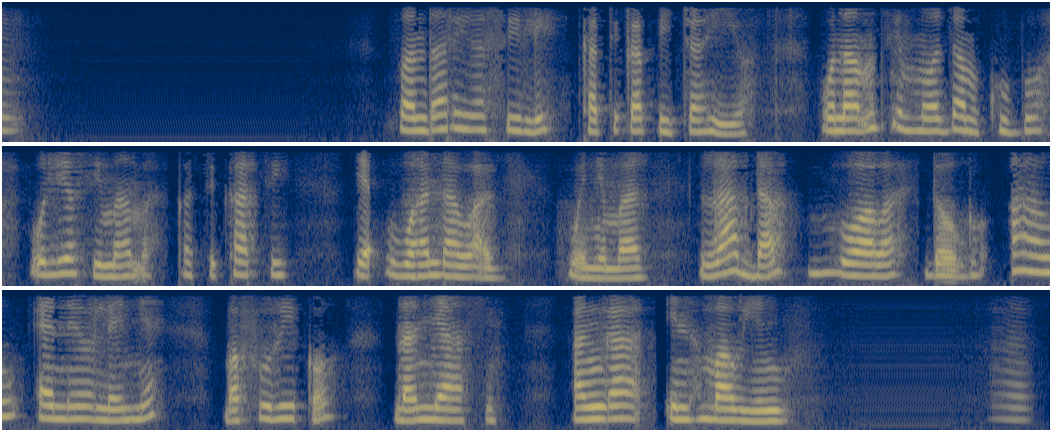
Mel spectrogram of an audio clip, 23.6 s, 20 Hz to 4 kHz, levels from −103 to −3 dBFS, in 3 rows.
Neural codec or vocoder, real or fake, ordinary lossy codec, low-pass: codec, 16 kHz, about 1 kbps, DyCAST, with the encoder's durations; fake; AAC, 16 kbps; 3.6 kHz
